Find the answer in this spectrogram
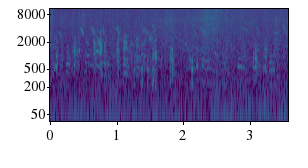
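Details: Several hens cluck rapidly in quick clusters of short notes, some brighter and louder, with soft flock chatter throughout.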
